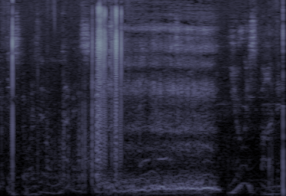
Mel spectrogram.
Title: My wifey !!snoring !! Loud lol at sleep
